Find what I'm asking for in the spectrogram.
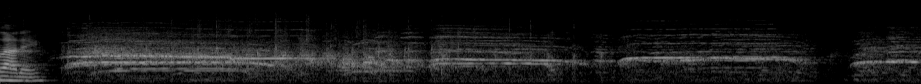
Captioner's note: cheering, applause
